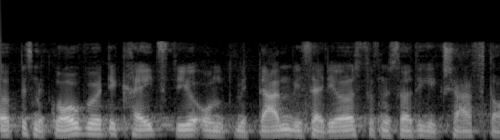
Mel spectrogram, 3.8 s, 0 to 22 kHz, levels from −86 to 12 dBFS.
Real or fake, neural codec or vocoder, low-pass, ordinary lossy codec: real; none; 7.2 kHz; none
